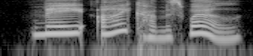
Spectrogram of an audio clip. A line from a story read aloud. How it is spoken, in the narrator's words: Georgiana's voice came timidly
